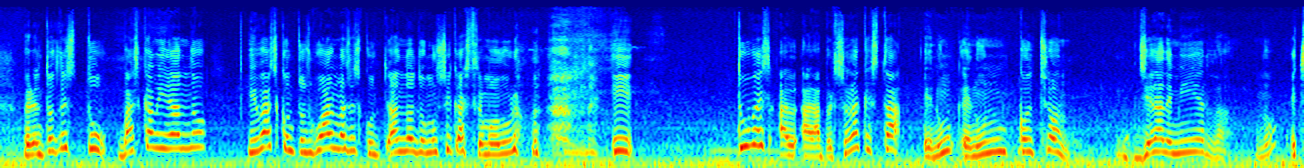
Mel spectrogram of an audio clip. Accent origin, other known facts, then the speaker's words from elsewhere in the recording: Barcelona, Catalonia, Spain; soy aquí de Barcelona, nací en el barrio de Gracia hace 43 años, cuando todavía no estaba lleno de pijos hipsters.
